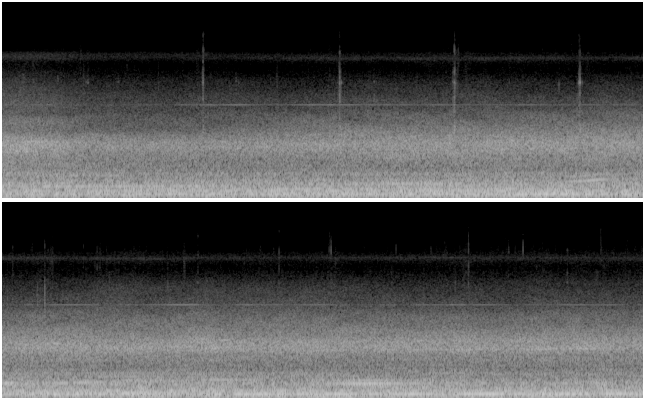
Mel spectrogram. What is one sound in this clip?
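Wind blows hard outdoors, rumbling across the microphone.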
